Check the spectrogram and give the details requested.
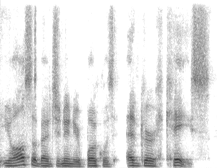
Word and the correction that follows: Cayce: Casey. So I always mispronounce things.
